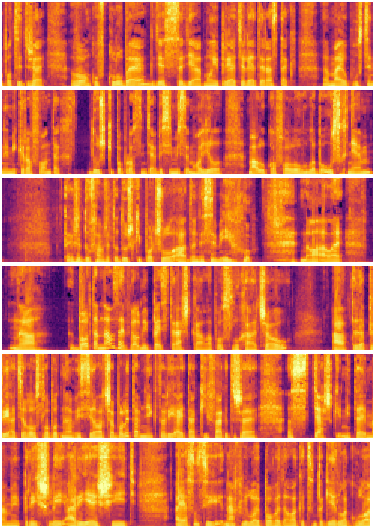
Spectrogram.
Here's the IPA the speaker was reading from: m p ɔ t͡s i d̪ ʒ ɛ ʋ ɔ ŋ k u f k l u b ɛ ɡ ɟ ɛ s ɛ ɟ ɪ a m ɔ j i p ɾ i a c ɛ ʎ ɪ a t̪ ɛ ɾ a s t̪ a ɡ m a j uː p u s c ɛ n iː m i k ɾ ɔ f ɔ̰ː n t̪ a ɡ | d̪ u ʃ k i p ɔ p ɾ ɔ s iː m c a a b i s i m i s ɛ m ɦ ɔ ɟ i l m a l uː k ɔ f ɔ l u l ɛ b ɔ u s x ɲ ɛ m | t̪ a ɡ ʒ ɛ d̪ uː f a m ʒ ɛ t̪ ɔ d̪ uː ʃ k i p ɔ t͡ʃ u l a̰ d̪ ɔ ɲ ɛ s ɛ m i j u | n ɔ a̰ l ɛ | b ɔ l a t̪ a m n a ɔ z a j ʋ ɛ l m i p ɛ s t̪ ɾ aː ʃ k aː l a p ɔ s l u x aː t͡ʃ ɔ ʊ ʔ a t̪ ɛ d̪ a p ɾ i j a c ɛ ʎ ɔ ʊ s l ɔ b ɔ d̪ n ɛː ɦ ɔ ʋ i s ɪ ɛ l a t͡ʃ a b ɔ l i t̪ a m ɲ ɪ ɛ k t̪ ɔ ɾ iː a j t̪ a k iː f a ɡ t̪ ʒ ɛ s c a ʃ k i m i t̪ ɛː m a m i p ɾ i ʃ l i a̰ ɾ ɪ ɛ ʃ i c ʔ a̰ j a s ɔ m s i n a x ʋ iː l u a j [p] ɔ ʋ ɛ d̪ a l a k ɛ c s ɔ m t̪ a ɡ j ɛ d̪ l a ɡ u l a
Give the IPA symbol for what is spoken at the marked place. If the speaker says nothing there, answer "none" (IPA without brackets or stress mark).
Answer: p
